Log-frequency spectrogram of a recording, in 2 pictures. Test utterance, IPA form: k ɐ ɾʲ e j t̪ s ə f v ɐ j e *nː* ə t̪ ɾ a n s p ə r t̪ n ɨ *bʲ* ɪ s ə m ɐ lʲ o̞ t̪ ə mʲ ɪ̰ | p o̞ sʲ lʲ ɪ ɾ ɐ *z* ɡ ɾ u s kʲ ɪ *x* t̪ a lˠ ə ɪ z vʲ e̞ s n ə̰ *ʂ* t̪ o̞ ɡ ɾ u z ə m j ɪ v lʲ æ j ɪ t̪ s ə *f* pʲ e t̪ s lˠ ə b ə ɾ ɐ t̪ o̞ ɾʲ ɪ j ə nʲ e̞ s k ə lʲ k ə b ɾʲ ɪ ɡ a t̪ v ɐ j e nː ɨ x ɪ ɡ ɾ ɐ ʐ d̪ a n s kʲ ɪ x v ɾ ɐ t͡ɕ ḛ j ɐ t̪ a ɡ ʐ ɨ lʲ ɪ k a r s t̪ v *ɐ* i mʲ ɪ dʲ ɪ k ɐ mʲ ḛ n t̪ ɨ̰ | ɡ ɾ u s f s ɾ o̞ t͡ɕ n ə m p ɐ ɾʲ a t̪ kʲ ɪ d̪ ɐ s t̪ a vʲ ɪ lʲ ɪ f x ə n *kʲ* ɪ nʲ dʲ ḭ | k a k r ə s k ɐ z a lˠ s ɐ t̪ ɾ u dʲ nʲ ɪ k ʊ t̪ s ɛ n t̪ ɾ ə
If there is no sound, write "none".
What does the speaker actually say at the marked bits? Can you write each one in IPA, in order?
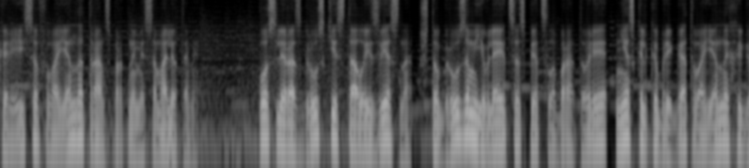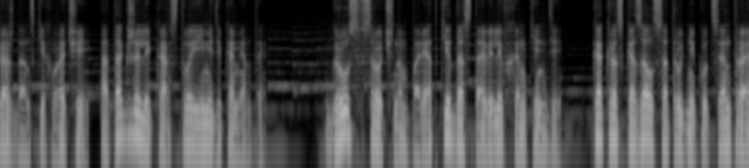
nː, mʲ, z, s, ʂ, s, ə, kʲ

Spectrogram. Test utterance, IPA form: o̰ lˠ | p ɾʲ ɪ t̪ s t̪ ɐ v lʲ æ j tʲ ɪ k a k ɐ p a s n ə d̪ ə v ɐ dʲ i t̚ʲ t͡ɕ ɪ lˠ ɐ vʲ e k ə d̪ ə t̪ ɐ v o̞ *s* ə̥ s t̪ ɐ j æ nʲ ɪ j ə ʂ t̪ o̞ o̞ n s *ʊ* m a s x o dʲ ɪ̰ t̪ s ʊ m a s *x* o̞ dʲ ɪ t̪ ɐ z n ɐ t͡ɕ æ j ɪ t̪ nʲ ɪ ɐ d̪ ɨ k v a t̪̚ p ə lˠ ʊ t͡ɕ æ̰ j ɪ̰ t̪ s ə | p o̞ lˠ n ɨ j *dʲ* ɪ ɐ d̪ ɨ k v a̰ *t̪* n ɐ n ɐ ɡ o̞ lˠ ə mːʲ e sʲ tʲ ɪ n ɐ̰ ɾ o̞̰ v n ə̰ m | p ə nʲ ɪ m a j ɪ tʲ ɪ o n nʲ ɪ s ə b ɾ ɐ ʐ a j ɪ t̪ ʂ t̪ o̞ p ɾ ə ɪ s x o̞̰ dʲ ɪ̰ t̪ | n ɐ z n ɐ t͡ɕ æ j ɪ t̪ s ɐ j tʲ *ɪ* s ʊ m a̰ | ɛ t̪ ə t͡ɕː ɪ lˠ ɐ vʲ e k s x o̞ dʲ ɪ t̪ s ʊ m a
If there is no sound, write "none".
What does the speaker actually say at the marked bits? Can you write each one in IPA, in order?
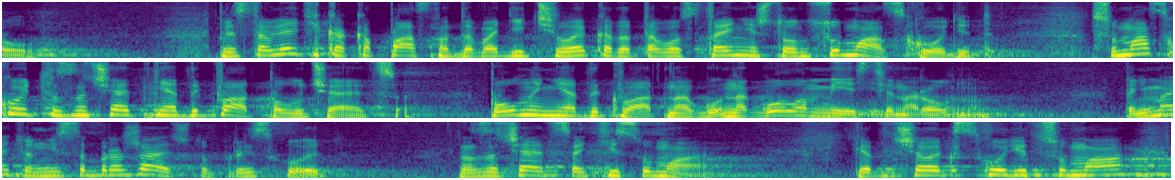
s, ʊ, x, nʲ, t̪, i

